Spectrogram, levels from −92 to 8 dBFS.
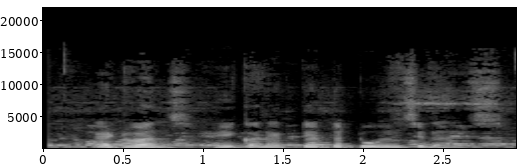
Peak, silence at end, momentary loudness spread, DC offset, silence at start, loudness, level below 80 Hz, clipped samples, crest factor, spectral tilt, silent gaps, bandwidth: -8 dBFS; 0 s; 10 LU; under 0.1%; 0 s; -25 LUFS; -62 dBFS; under 0.1%; 18 dB; -7 dB/octave; none; 14.5 kHz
